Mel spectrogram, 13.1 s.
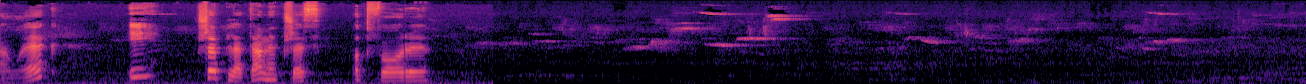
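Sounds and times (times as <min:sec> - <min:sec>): faint high bird chirps: 0:04.6 - 0:12.9.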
